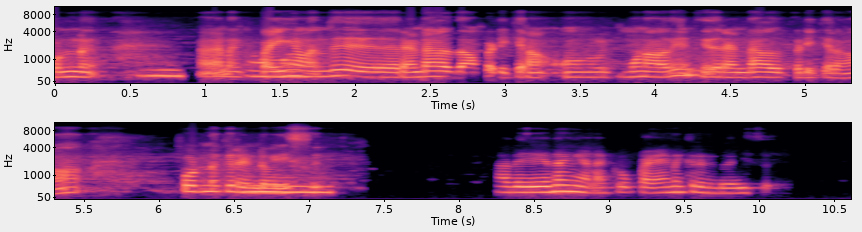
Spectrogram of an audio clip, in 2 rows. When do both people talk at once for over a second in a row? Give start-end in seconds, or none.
none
